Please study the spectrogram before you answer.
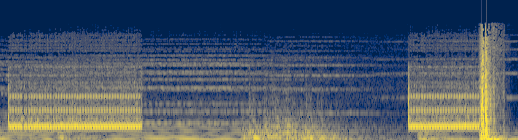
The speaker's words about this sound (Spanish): Suena el teléfono.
